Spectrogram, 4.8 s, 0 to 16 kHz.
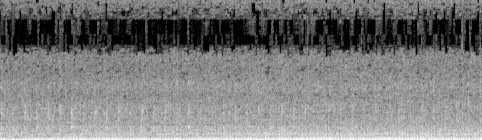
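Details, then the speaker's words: Thorp T-18 homebuilt airplane, first start after about 6 months sitting, fresh fuel and new starter: steady, even propeller-engine drone holding without stumbling under heavy wind roar; normal running. "Oh, she wants to run. She does. In and locked. Okay, here we go. Clear prop. Oh yeah. Woo! She runs, boys."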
